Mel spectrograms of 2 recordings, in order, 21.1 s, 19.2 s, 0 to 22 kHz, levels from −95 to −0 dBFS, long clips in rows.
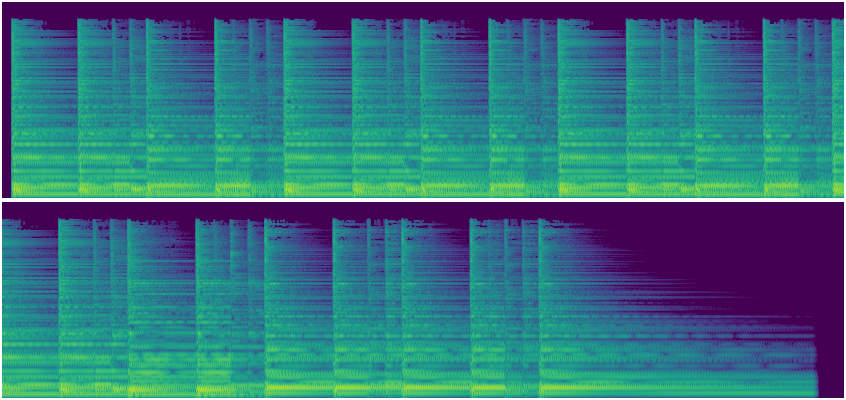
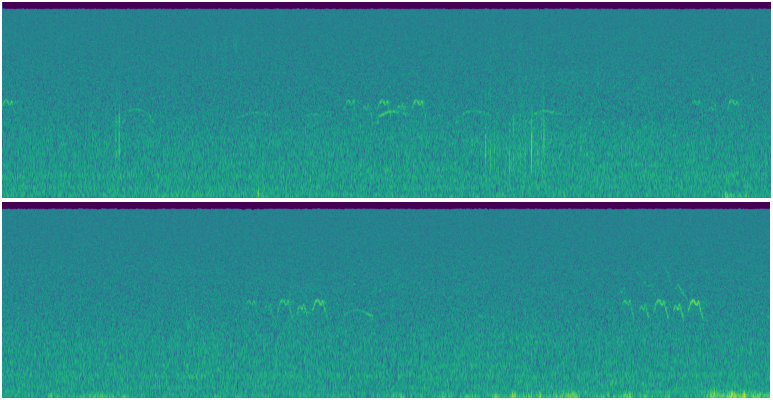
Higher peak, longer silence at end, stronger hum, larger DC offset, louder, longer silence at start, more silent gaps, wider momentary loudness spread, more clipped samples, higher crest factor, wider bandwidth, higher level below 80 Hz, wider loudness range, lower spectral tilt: about the same, -4 dBFS vs -2 dBFS; first, 0.4 s vs 0 s; neither; neither; first, -20 LUFS vs -25 LUFS; about the same, 0.1 s vs 0 s; neither; first, 13 LU vs 3 LU; neither; second, 16 dB vs 24 dB; second, 15.5 kHz vs 19.5 kHz; second, -40 dBFS vs -34 dBFS; about the same, 3 LU vs 2 LU; first, -5 dB/octave vs -2.5 dB/octave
